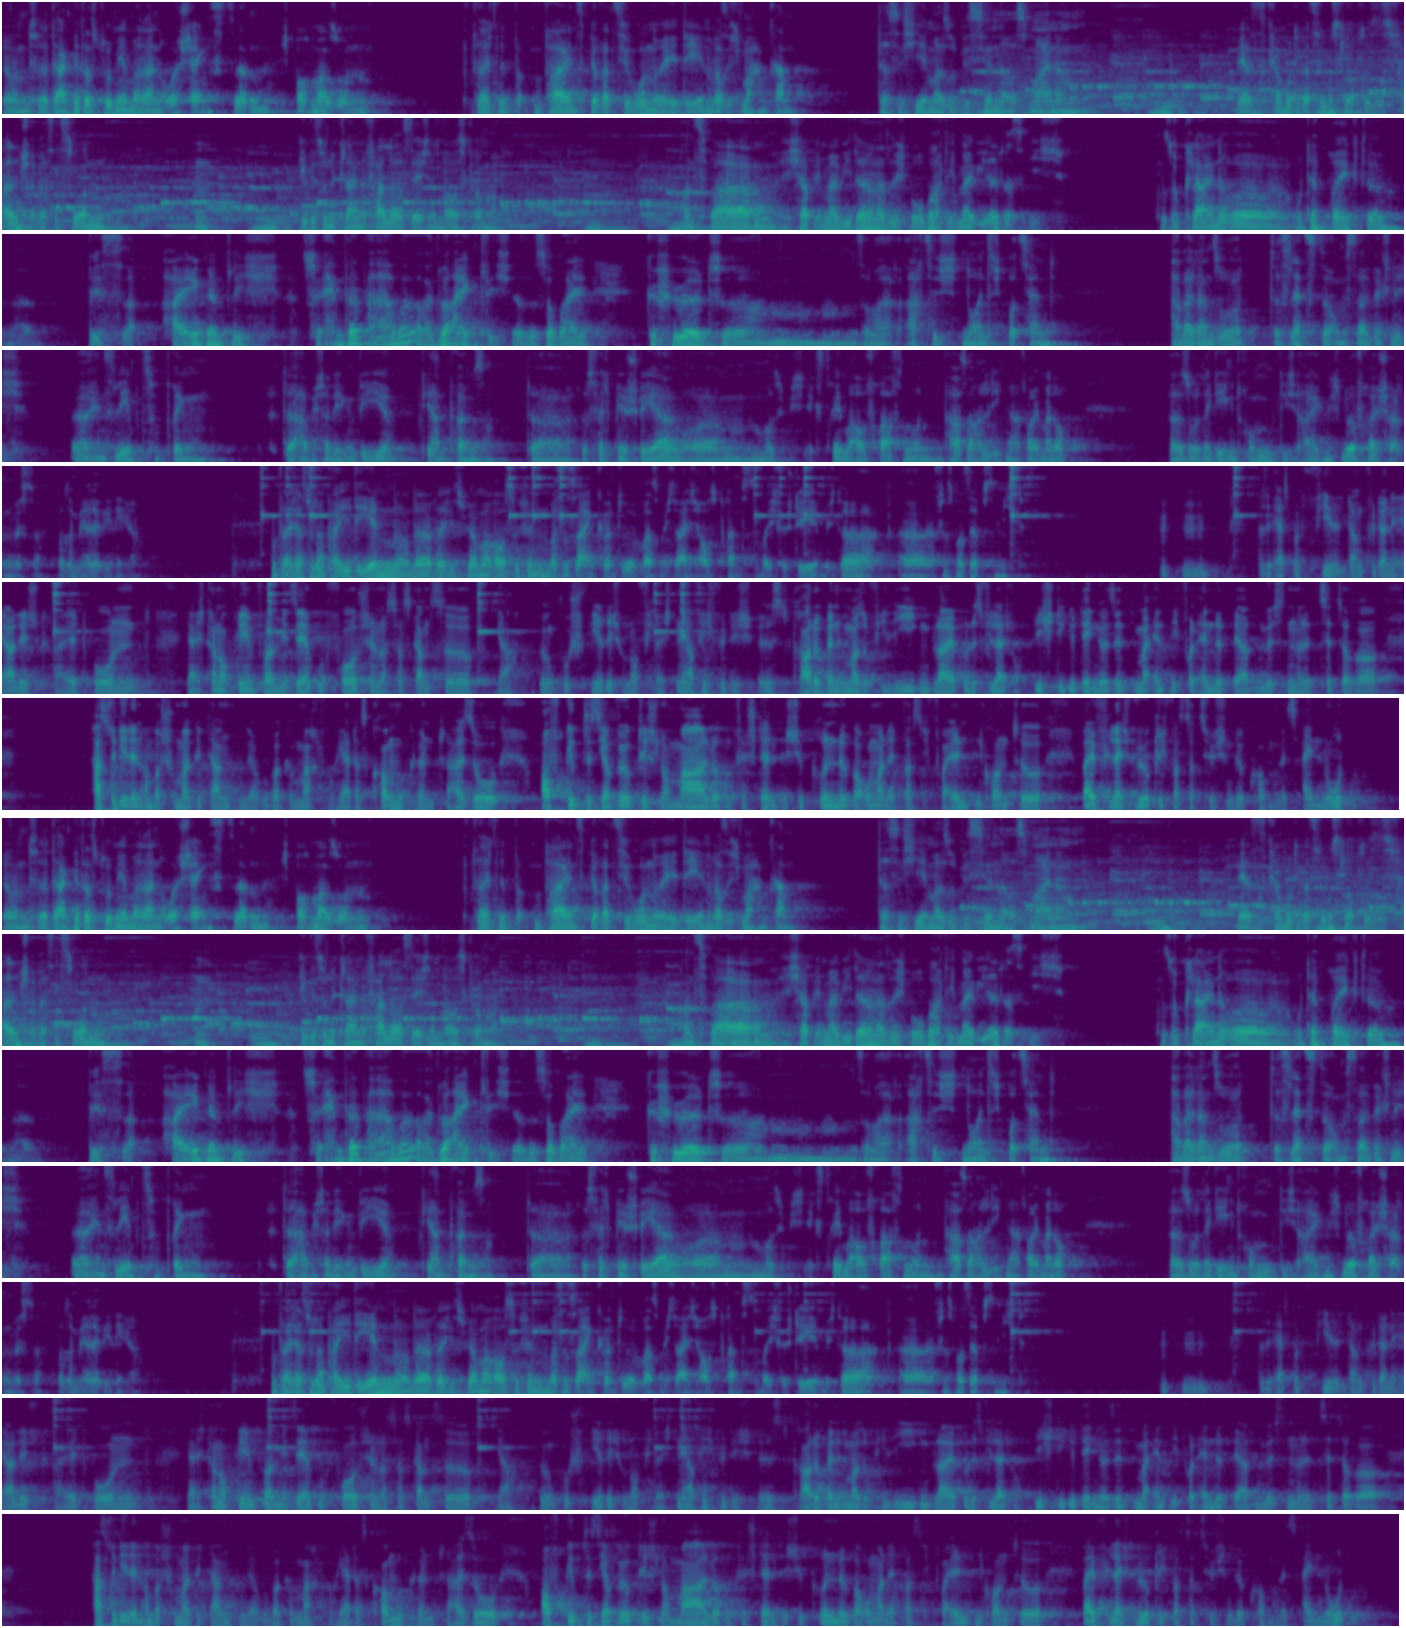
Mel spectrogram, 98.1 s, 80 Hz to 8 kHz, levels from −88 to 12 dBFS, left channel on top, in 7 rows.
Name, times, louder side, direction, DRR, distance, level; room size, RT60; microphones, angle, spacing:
voice 1, 0.0-3.7 4.7-7.9 8.8-10.9 12.3-15.3 15.9-16.2 17.0-19.1 20.8-24.6 25.6-28.4 28.9-30.8 31.0-34.2 34.5-38.6 39.7-42.3 42.7-44.2 44.9-47.0 47.3-52.7 53.7-56.4 56.6-57.4 58.8-66.2, equal, ahead, 0.8 m, -39 dB
sound 1, 9.6-20.8, right 1 dB, 50° right, 6.3 m, -46 dB
sound 2, 58.7-59.6 61.1-62.0 63.6-64.4 66.2-66.5 68.4-68.6 70.6-70.8 72.7-73.1 74.8-75.2 76.6-77.0, left 13 dB, 45° left, 1.5 m, -35 dB
voice 2, 67.7-68.1 68.6-84.2 85.0-97.6, left 3 dB, 75° left, 1.7 m, -43 dB
26.5 x 24.0 x 7.7 m
head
